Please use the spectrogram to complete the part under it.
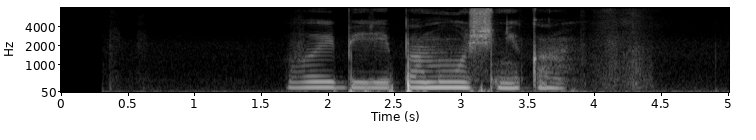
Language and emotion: Russian, neutral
